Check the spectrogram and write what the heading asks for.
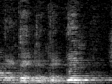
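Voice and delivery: quick, high-pitched booms; imitated running footsteps. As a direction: pound out hurried footsteps by voice. Replays the footsteps.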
